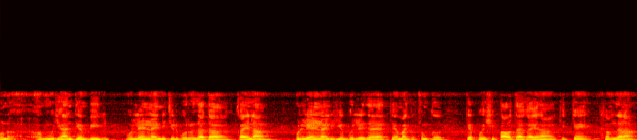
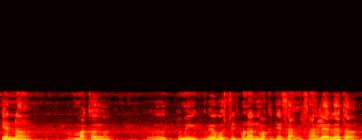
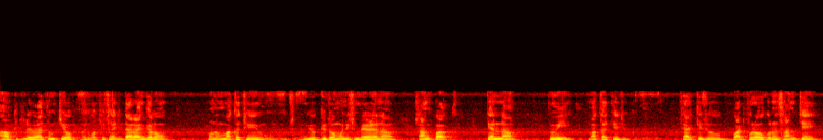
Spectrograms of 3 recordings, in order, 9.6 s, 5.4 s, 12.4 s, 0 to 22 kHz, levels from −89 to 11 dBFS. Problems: background sounds at intervals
